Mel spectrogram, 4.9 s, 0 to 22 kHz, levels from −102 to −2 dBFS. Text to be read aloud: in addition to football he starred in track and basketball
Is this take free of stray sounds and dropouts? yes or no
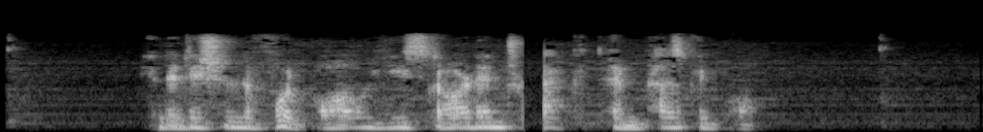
no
